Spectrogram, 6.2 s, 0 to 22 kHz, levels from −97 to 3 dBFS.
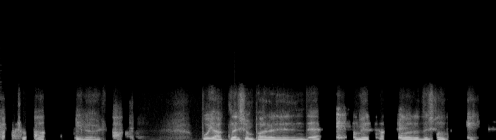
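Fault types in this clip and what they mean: Other side's voice leaking through: A second voice can be heard under the talker, about 10 dB quieter, from the start to 1.8 s and again from 4.18 to 5.96 s. It is most likely the far end playing from a loudspeaker and reaching the microphone. The echo canceller did not remove it fully. So the remote talker rides along in the send path.
Speech suppressed in double talk: The talker's own voice dips sharply while the leaked voice is present. This happens from 0.01 to 1.57 s, where about a second in total is affected, and again from 3.82 s to the end. At its deepest the drop reaches around 40 dB, so parts nearly vanish. The likely cause is an echo canceller that could not tell near and far speech apart. It turned both down together.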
